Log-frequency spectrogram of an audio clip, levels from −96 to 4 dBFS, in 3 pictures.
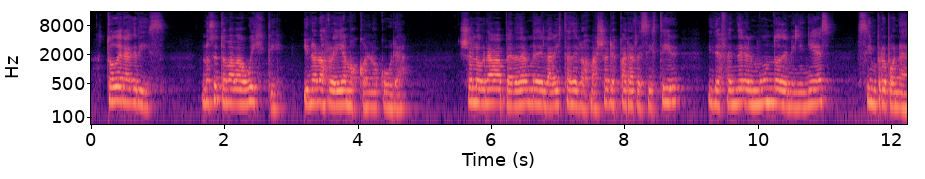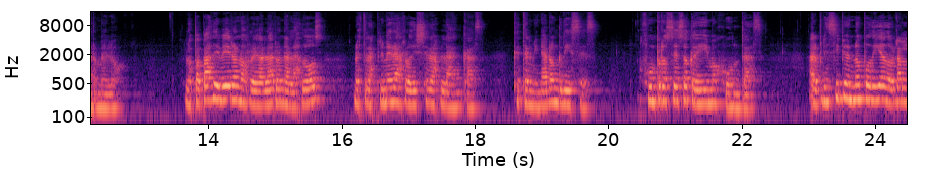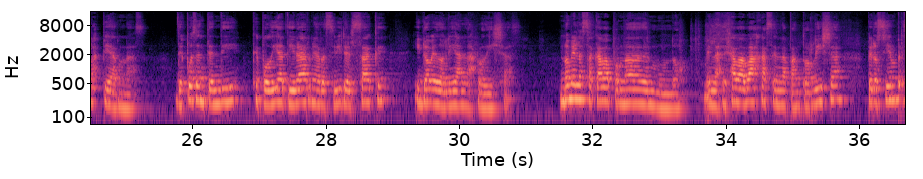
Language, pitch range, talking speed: Spanish, 170-205 Hz, 155 wpm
